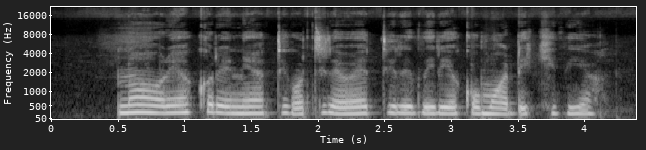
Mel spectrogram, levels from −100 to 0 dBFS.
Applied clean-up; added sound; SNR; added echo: none; none; none; none.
